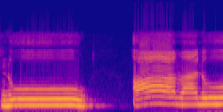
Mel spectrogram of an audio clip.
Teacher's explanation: اب اس کے بعد ہے آمنوا وعملوا الصالحات، حمزہ کے اوپر کھڑا زبر ہے، ایک الف کی مقدار لمبا کر کے پڑھا جائے گا۔ اب نون کے بعد واو مدہ ہے، یہاں پر بھی ایک الف کی مقدار لمبا کیا جائے گا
